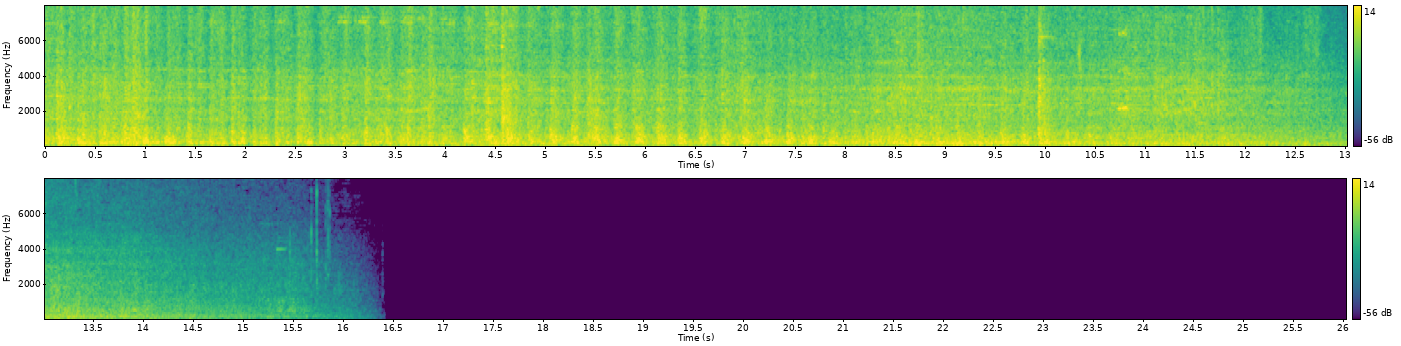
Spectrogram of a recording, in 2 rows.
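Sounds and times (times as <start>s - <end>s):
train wheels clacking over rail joints: 0.0s - 14.0s.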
